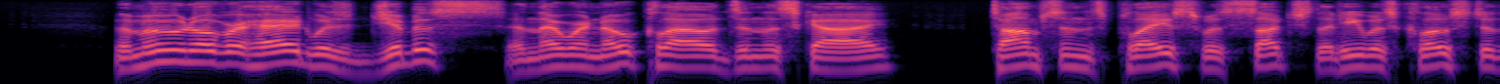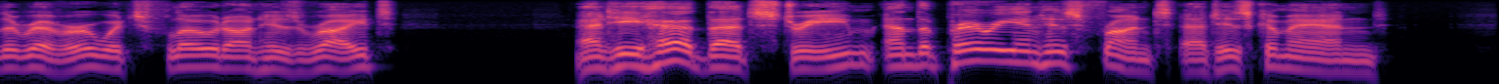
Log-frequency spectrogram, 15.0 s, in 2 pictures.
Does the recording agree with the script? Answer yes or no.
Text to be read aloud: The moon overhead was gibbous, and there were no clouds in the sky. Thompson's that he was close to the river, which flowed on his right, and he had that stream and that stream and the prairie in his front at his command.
no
